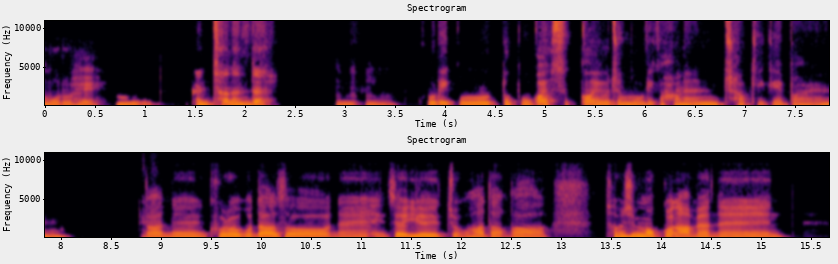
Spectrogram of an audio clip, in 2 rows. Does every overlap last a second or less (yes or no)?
yes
